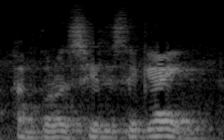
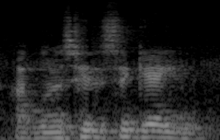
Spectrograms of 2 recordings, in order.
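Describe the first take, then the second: No difference in how they are said.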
